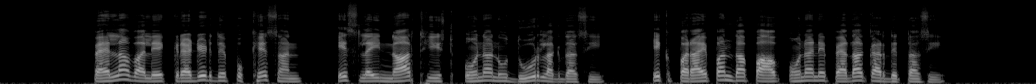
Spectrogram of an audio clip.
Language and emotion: Punjabi, neutral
